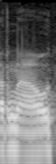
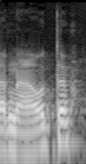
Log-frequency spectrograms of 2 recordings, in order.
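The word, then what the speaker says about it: Arnaut: A me piace tantissimo, non mi ricordo se si pronuncia Arnout. Mi sa che si pronuncia Arnout.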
